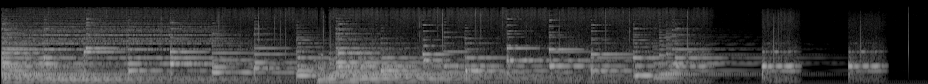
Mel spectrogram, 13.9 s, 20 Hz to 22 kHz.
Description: Melody; PixelJunk Shooter; PS3

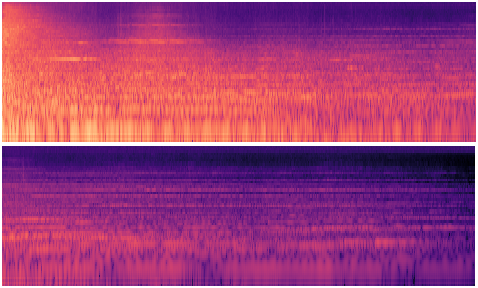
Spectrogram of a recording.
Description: Ambient Sting; Prototype

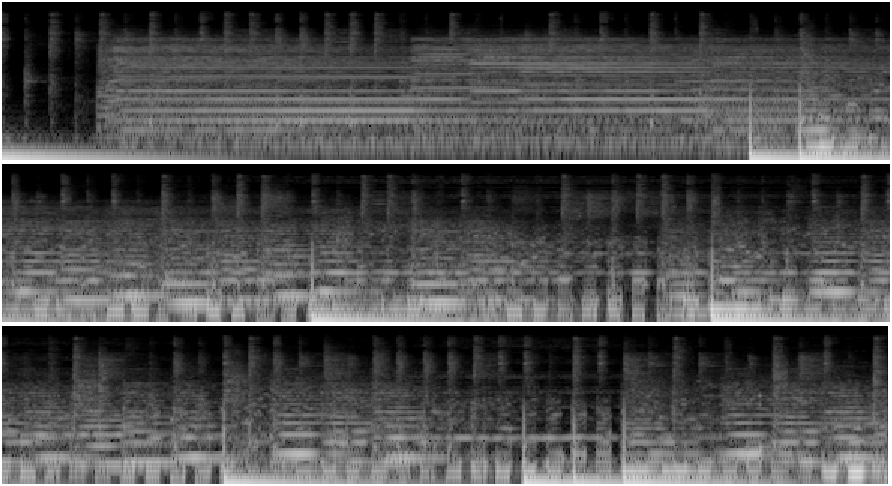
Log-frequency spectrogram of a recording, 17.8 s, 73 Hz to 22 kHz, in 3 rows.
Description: Lose; Yu-Gi-Oh! GX Tag Force 2; 2007 psp

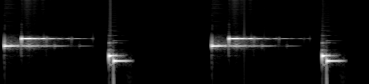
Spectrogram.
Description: Controller Home Menu Button; Wii U System Audio

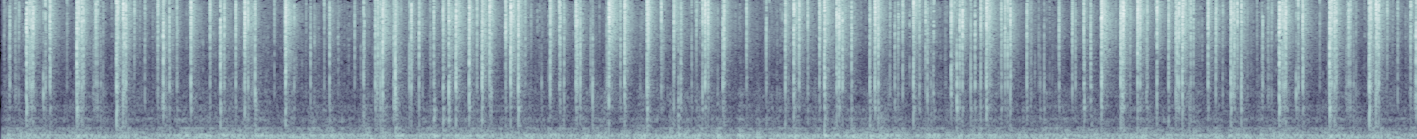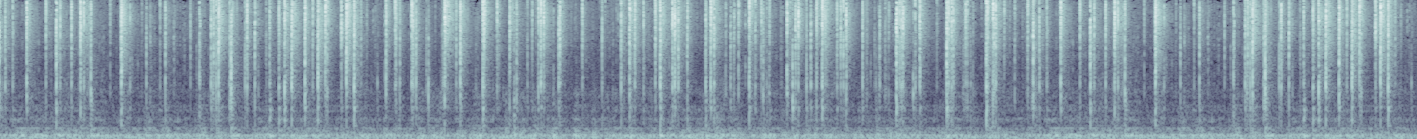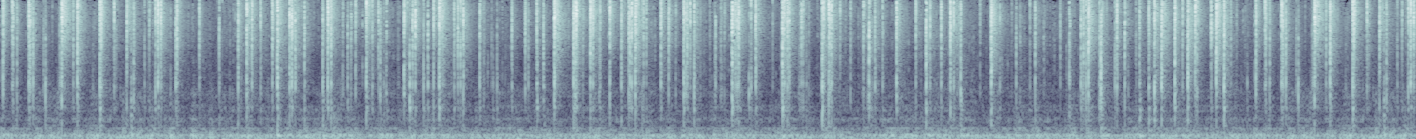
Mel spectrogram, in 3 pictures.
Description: ambient bonfire

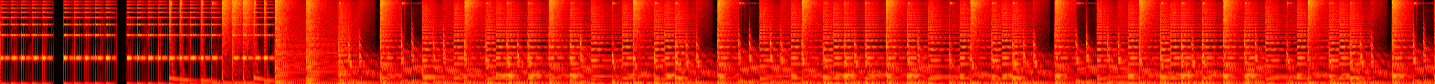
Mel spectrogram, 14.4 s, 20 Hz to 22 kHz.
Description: Stage Clear BGM; burning dragon plus pc 9801 opn

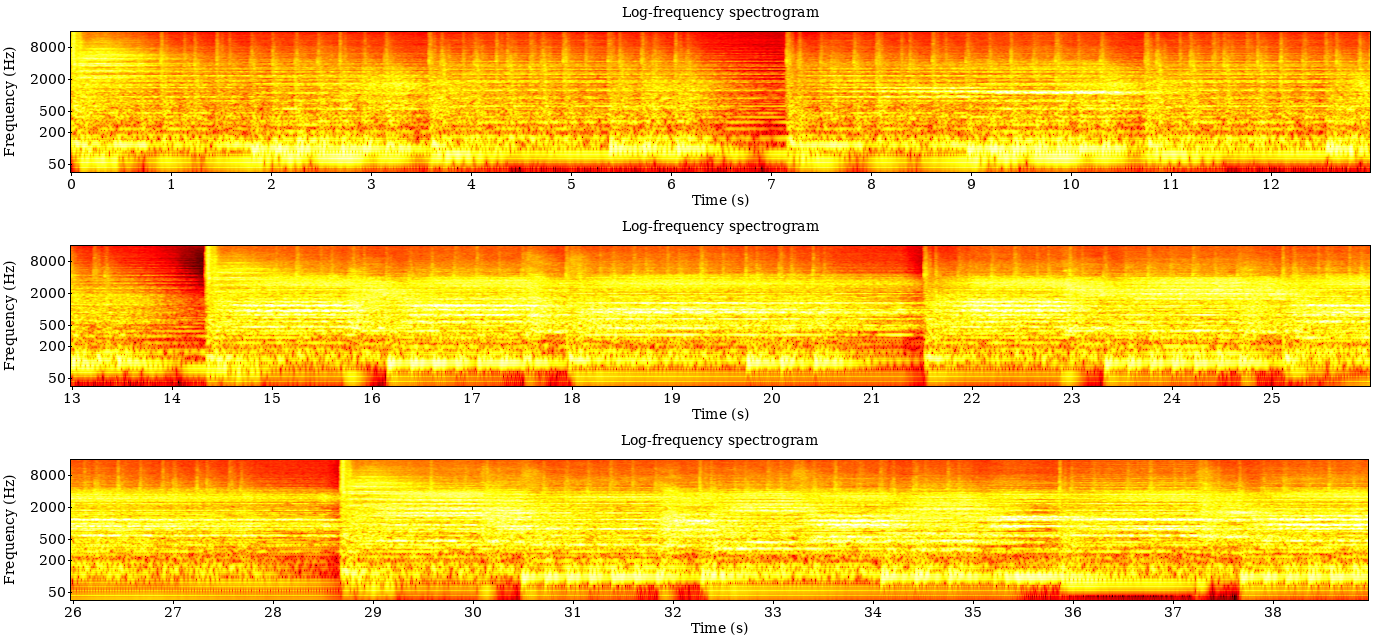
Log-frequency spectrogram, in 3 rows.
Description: Tension Loop; Tension2; Might and Magic Clash of Heroes

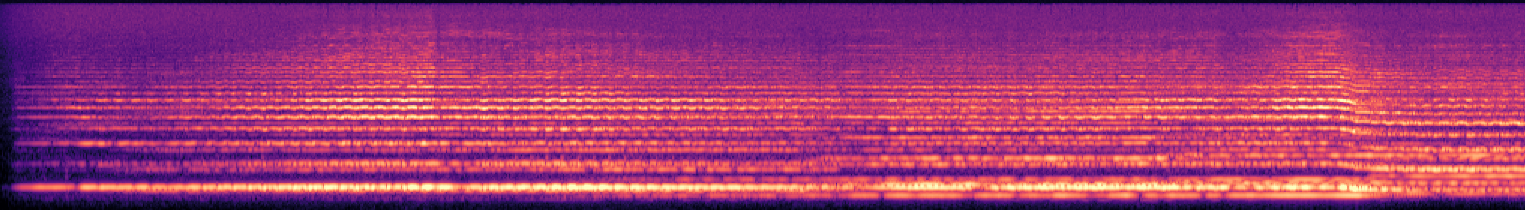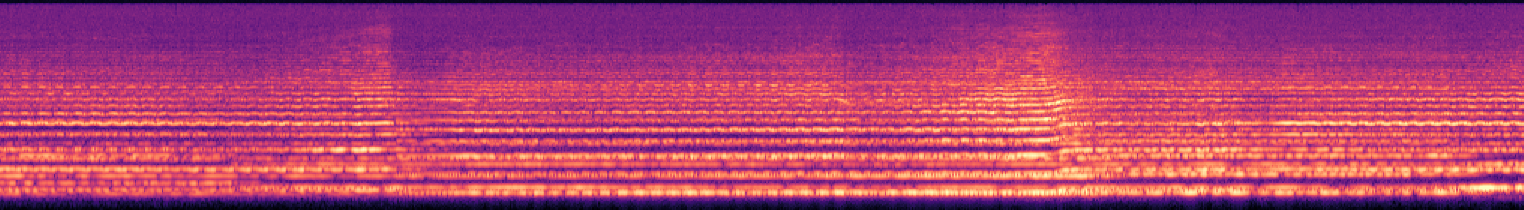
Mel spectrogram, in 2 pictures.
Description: Cinematic; Get Even

